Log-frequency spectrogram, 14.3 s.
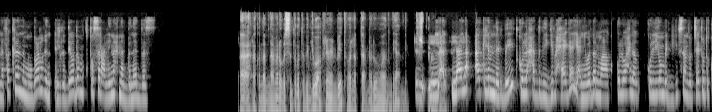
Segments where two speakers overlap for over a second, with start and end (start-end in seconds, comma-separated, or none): none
